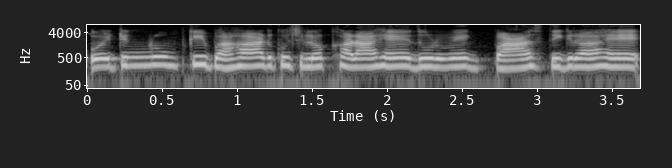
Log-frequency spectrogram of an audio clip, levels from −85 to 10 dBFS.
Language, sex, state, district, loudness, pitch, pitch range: Hindi, female, Bihar, Muzaffarpur, -15 LUFS, 235 Hz, 230-250 Hz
